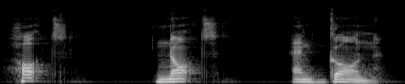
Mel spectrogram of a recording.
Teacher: The next sound is O. So your mouth is making a circle. It's round with the sound O. And we find that sound in words like hot, not, and gone in British pronunciation.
